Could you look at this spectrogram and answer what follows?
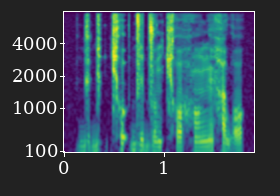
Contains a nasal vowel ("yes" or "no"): yes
